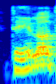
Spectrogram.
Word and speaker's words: Tehillot: it's the Chida, that in the proper Hebrew it should be Tehillot. What's Tehillim? Tehillot is the proper way to say praises.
